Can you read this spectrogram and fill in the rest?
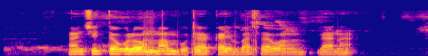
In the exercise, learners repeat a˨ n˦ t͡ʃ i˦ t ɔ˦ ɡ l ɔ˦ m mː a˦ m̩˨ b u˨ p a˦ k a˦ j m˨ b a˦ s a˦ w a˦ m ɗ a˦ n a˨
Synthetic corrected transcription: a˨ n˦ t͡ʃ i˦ t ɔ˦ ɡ l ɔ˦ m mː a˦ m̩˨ b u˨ t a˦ k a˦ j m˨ b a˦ s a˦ w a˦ ŋ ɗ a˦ n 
